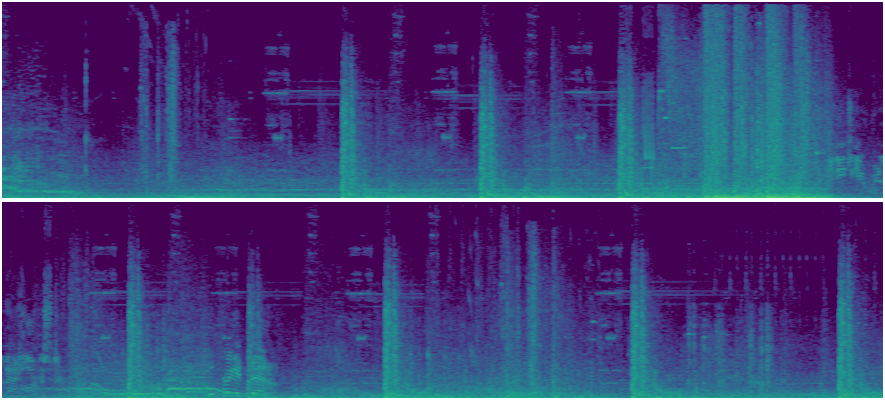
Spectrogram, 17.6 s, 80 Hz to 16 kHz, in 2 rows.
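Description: Gunfire in the video game Mass Effect 3 bursts out in repeated loud shots and booming impacts at an uneven rhythm, with a person talking over the fighting.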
